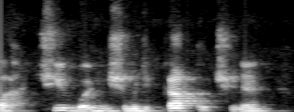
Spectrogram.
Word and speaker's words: caput: a gente chama de caput, né? Caput se escreve assim. Caput, mas fala caput, vem do latim cabeça, ou seja, é a parte principal de um artigo, né?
